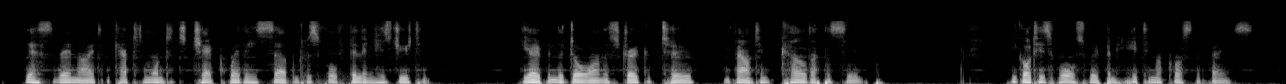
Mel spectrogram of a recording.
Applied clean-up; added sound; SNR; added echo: neural mask model DeepFilterNet 3.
